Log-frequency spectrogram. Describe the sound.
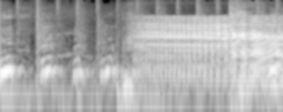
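A cow lets out a single long, drawn-out moo, loud, right after a few brief voice-like syllables.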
